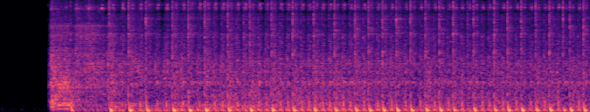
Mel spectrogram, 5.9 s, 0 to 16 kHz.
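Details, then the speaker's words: Toro Power Shift 824 snowblower, single-cylinder, after new spark plug, choked and primed: catches and runs with fast uneven chuffing only on full choke; dirty carburetor suspected, no air filter. "Okay, we got it to start. That's good. It will only run on full choke though. So that tells me something's going on with the carburetor."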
